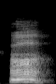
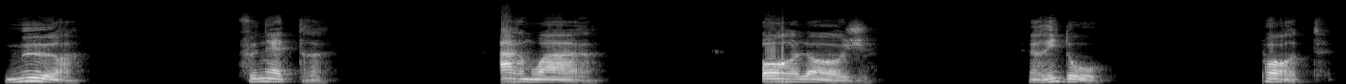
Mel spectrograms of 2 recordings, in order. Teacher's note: R is pronounced like a rolled sound.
